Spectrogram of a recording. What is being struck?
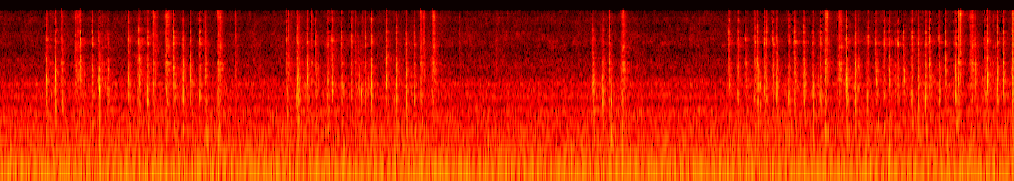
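Plastic computer keyboard.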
